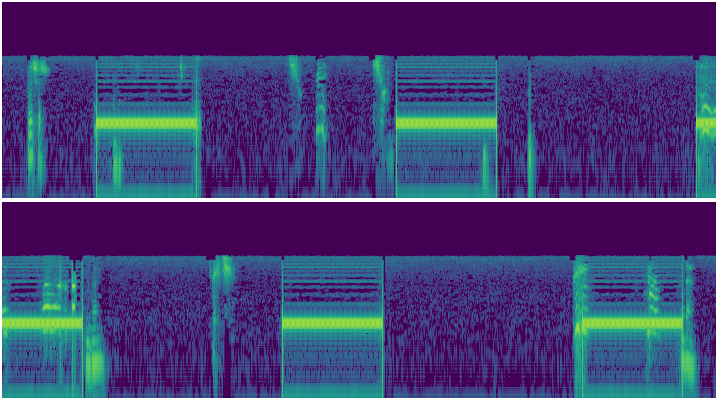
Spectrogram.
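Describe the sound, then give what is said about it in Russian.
Outgoing call ringing tone as Mom makes a phone call: five long, steady mid-pitched tones, each about two seconds, repeating at even intervals, with faint short rustles and brief murmurs in the gaps between them. “Мама звонит.”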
